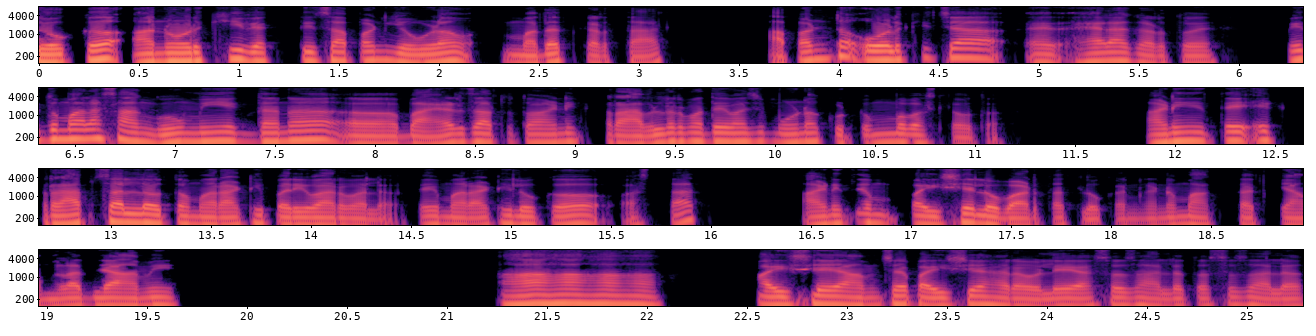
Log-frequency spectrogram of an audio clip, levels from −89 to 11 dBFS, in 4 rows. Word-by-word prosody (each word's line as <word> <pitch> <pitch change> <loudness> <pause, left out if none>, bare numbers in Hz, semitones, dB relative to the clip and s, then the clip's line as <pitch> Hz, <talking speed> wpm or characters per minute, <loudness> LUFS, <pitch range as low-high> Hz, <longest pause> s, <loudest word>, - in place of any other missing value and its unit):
लोकं 115 +8 +6
अनोळखी 125 +5 +5
व्यक्तीचा 135 0 0
पण 140 0 0
एवढं 125 +1 +3 0.3
मदत 115 +4 +2
करतात 100 0 -4 0.6
आपण 140 +4 0
तर 195 - +3
ओळखीच्या 155 +3 +3 0.3
ह्या 115 -1 -1
ह्याला 130 +2 +2
करतोय. 100 -3 -4 0.4
मी 150 - +1
तुम्हाला 175 +1 +3
सांगू, 135 -7 +1
मी 135 +1 +2
एकदा 140 0 -1
ना, 155 +3 +2 0.3
अ, - - 0
बाहेर 110 +3 0
जात 130 0 0
होतो 125 -1 -6
आणि 125 +2 -1
ट्रॅव्हलरमध्ये 130 +4 0
माझं 135 0 0
पूर्ण 130 +1 0
कुटुंब 120 +2 -3
बसलं 115 -5 -4
होतं 95 - -9 0.8
आणि 140 +4 +3
ते 150 - +3
एक 150 - -2 0.2
ट्रॅप 125 +2 +2
चाललं 140 -2 +5
होतं 125 -1 +1
मराठी 105 +2 0
परिवारवालं. 105 -3 0
ते 115 - -2
मराठी 105 +2 -2
लोकं 115 +2 0 0.2
असतात 105 - -6 0.6
आणि 115 +3 +1
ते 135 -2 -2
पैसे 120 +3 +1
लुबाडतात 100 -2 0
लोकांकडनं 95 +2 -7
मागतात 105 -1 -4
की 100 - -4
आम्हाला 100 +2 0
द्या 110 0 +3
आम्ही 110 +1 0 1.6
हां, 130 +2 +5
हां, 140 0 +4
हां, 135 0 +3
हां. 125 -2 0 0.5
पैसे 120 +2 +2
आमचे 115 +3 +1
पैसे 110 +3 +1
हरवले, 105 -1 0
असं 105 +2 -2
झालं, 105 -2 -2
तसं 105 +3 -6
झालं. 100 -3 -2
120 Hz, 150 wpm, -23 LUFS, 105-135 Hz, 1.6 s, लोकं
